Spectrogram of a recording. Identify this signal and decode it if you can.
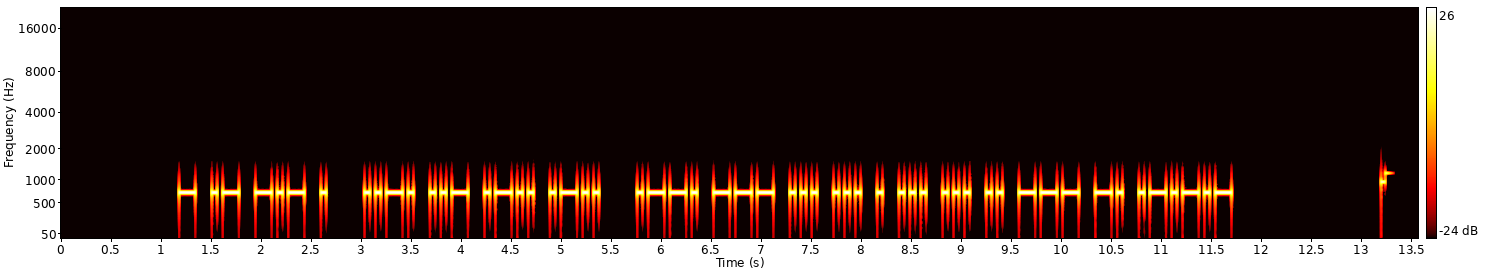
Morse code, heard as a keyed tone, about 22 wpm, 700 Hz. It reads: TAKE FULL POSSESSION.
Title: Sentences from Top 1400 Words 22wpm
